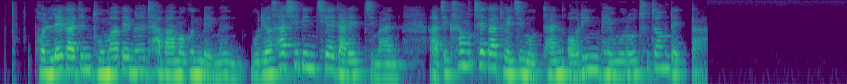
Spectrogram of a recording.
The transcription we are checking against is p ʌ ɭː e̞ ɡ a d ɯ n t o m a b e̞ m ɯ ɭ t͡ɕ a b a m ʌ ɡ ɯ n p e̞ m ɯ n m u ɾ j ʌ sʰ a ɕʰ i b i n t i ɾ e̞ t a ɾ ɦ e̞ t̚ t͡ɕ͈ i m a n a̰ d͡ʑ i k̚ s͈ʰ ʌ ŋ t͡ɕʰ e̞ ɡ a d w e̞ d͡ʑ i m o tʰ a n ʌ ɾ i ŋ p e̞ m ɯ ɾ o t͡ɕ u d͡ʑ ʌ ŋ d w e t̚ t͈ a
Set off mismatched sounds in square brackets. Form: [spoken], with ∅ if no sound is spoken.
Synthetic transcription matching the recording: p ʌ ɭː e̞ ɡ a d ɯ n t o m a b e̞ m ɯ ɭ t͡ɕ a b a m ʌ ɡ ɯ n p e̞ m ɯ n m u ɾ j ʌ sʰ a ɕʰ i b i n [t͡ɕʰ] i [∅] e̞ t a ɾ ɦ e̞ t̚ t͡ɕ͈ i m a n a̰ d͡ʑ i k̚ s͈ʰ ʌ ŋ t͡ɕʰ e̞ ɡ a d w e̞ d͡ʑ i m o tʰ a n ʌ ɾ i [n] p e̞ m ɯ ɾ o [t͡ɕʰ] u d͡ʑ ʌ ŋ d w e t̚ t͈ a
